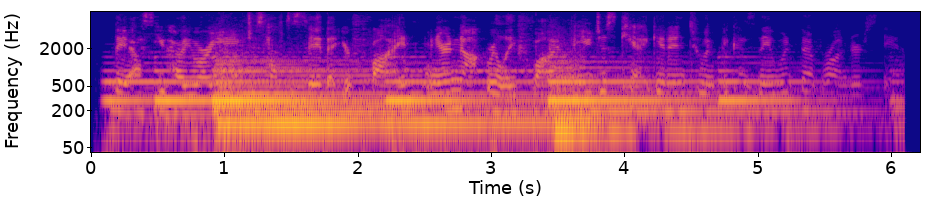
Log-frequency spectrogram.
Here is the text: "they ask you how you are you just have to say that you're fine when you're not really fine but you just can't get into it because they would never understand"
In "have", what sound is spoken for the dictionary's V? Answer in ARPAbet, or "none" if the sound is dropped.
F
